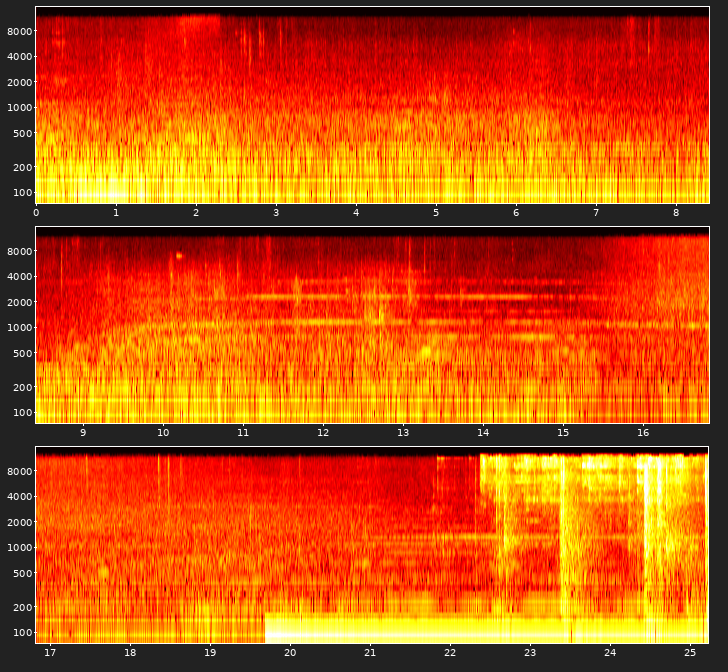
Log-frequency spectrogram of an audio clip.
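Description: A prisoner transport vehicle drives through a car park, passing the prison's outer walls towards a large white gate that opens automatically: a steady low engine rumble with a faint whining tone midway, turning into a louder, heavier drone near the end.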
